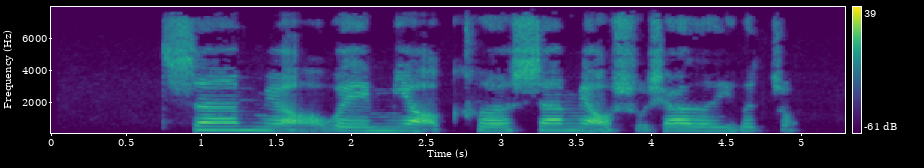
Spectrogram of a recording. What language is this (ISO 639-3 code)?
zho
